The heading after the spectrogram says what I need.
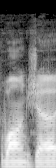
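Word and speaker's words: Wang Zhi: which, by the way, Wang Ji is actually pronounced Wang Zhe. It's just teching normalized Wang Ji, and it's way funnier, so we stick with that.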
